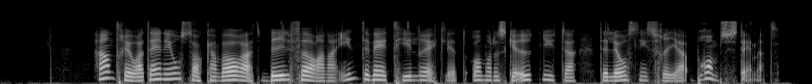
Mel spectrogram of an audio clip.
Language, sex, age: Swedish, female, 35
